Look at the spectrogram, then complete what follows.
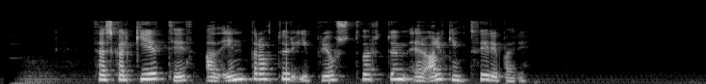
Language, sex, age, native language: Icelandic, female, 50-59, Icelandic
